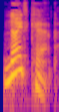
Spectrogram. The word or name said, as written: nightcap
